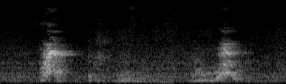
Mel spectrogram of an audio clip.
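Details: Brittany puppies at play in a training kennel give two short, sharp yapping barks about two seconds apart, with quiet rustling in between.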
